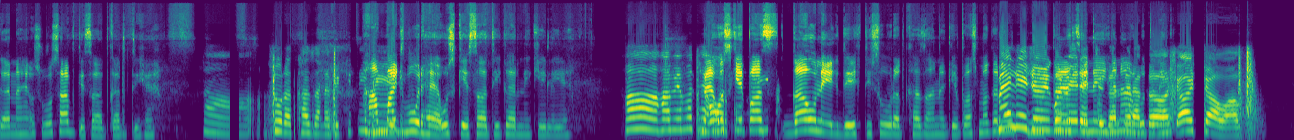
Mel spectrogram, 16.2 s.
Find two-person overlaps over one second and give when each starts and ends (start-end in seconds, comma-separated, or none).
12.9-14.6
